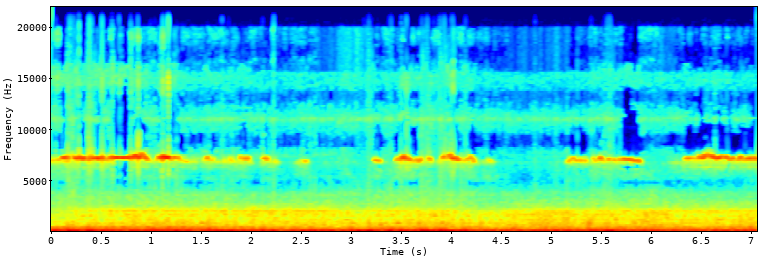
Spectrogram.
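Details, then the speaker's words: One-month-old 2021 Honda HR-V cruising about 60–65 mph, windows closed, moonroof tilted or opening: thin high whistle comes and goes in bursts over road rumble, heard driver's side; source not identified. "driver's side, whistling to wing 65 miles an hour. Whistling sound. 60 miles an hour. Window closed."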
